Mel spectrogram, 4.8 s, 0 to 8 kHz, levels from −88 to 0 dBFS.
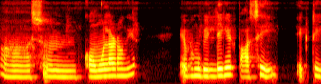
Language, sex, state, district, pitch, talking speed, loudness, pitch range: Bengali, female, Jharkhand, Jamtara, 195 Hz, 135 wpm, -19 LUFS, 180-210 Hz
